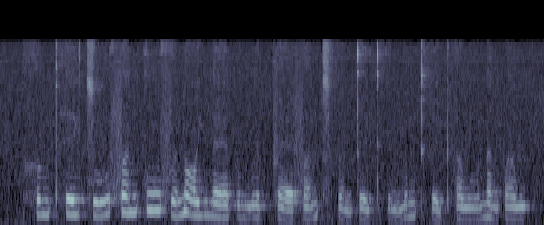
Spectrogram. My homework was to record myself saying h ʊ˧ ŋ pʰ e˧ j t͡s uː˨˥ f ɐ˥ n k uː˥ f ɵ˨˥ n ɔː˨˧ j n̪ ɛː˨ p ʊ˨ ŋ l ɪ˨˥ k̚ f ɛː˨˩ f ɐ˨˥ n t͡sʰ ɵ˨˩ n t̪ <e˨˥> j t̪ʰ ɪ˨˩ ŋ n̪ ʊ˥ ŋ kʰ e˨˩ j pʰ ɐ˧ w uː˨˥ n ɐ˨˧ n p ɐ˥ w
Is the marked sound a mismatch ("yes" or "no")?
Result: yes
